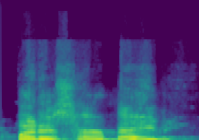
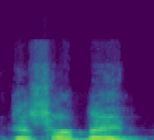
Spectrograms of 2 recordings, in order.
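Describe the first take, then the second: First: Put-on baby pushed higher and louder, insisting; emphatic on baby. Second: Said in the usual way. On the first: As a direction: lean hard on "baby" with a raised voice. Insisting it's her baby.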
